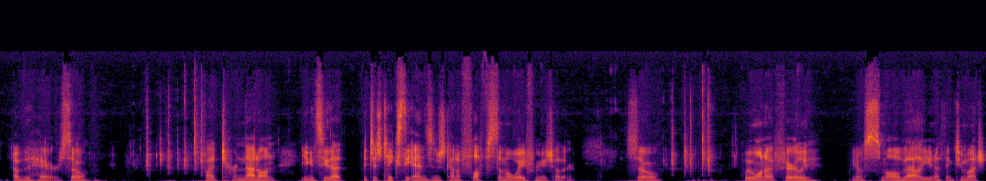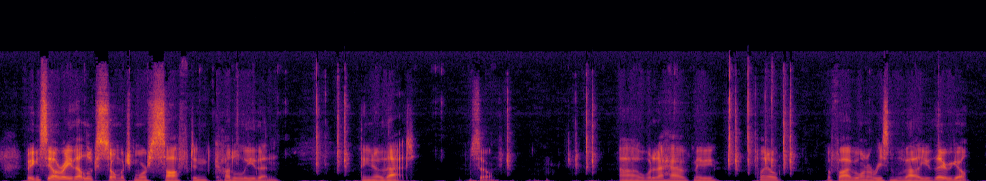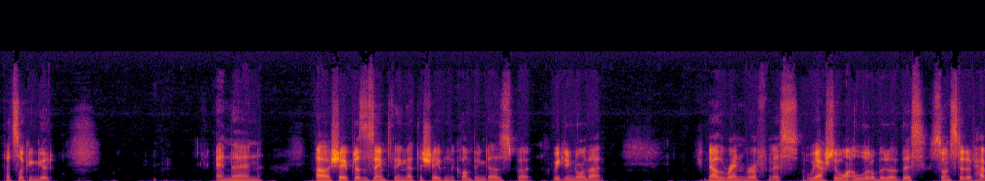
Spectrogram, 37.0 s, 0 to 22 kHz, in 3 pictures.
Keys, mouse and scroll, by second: 3.1 middle click, 9.9-10.3 middle drag, 12.9-13.5 middle drag, 14.1-16.1 middle drag, 16.1-17.9 drag, 18.0-21.3 middle drag, 23.4-25.2 middle drag, 34.5-36.9 middle drag.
